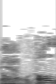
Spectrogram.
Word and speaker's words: Auld: Yeah, it's spelled A-U-L-D, but it sounds like old Lang Syne. Everybody says old.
